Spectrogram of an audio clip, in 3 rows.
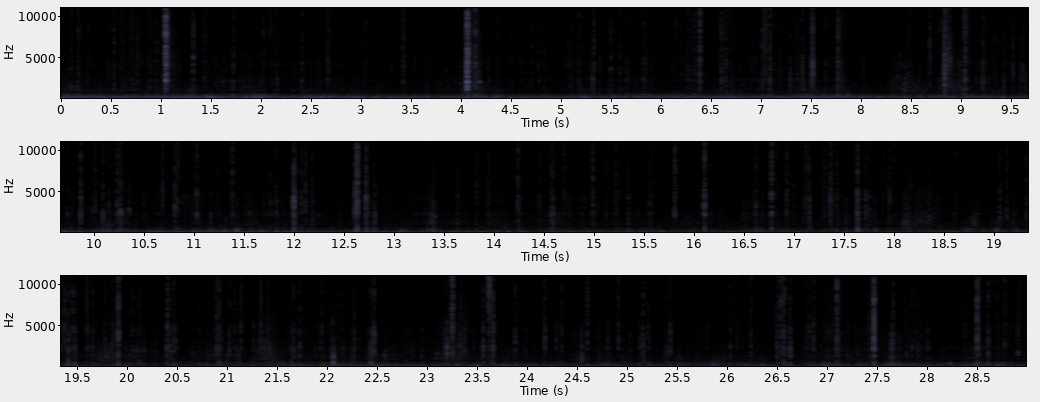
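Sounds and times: twig fire crackling and popping: 0:00.0 - 0:28.9.

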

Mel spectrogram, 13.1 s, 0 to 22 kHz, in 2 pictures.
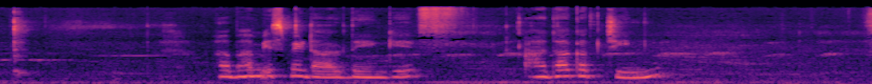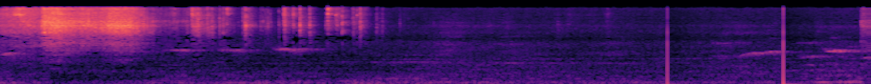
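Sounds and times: hiss of falling sugar grains: 0:06.5 - 0:08.9
pattering grains: 0:06.5 - 0:09.4.

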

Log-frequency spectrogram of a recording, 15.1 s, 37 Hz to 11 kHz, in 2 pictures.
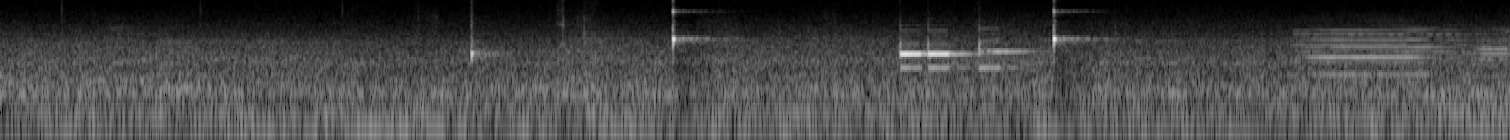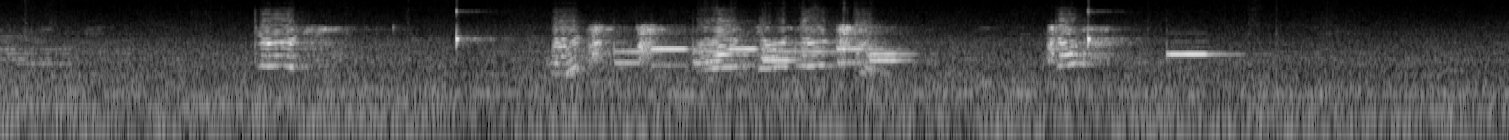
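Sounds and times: short sharp keypad beeps: 0:03.4 - 0:03.7, 0:04.5 - 0:05.6, 0:09.8 - 0:10.1, 0:12.9 - 0:13.8
two-note dial tones: 0:04.5 - 0:05.6, 0:13.0 - 0:13.8.

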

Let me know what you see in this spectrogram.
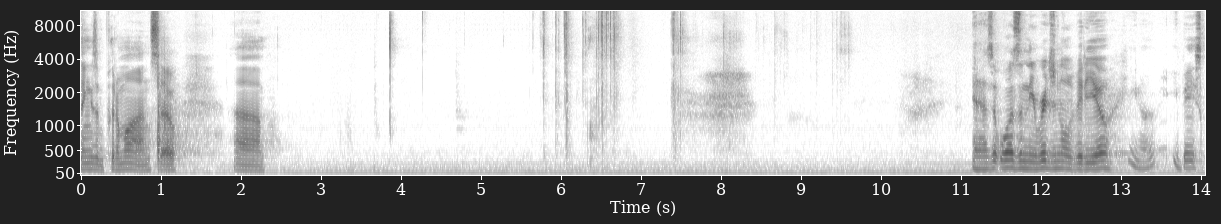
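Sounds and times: steady low hum: 0:00.0 - 0:14.0
plastic pieces clicking and crackling: 0:07.4 - 0:09.7.

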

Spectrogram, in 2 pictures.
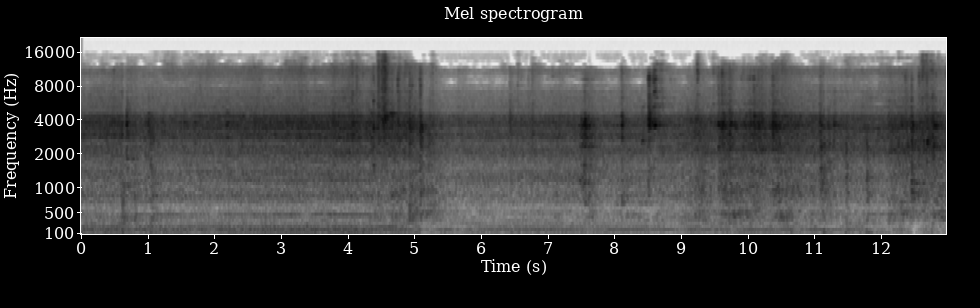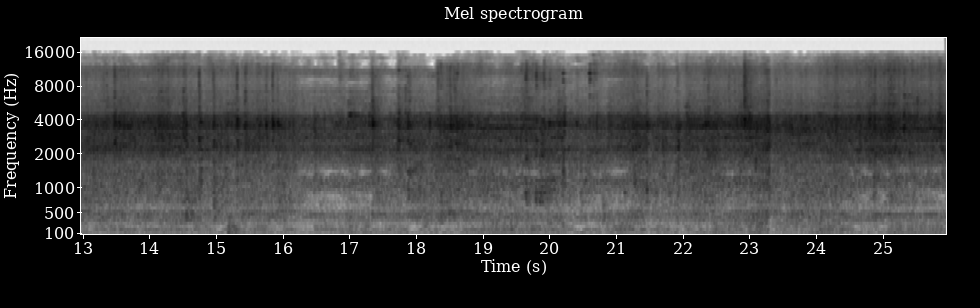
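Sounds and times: excavator diesel engine running: 0:00.0 - 0:25.9
concrete and steel breaking: 0:09.3 - 0:25.9.

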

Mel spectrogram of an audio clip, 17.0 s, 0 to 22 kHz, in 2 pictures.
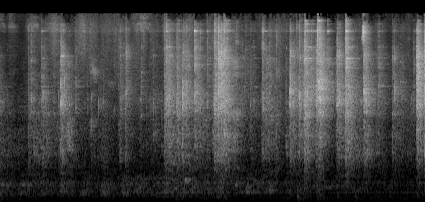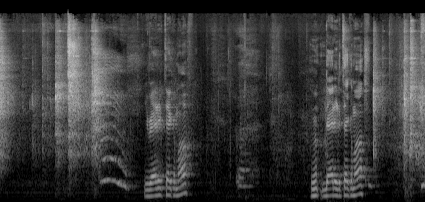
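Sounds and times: plastic roller skates clattering: 0:00.0 - 0:17.0.

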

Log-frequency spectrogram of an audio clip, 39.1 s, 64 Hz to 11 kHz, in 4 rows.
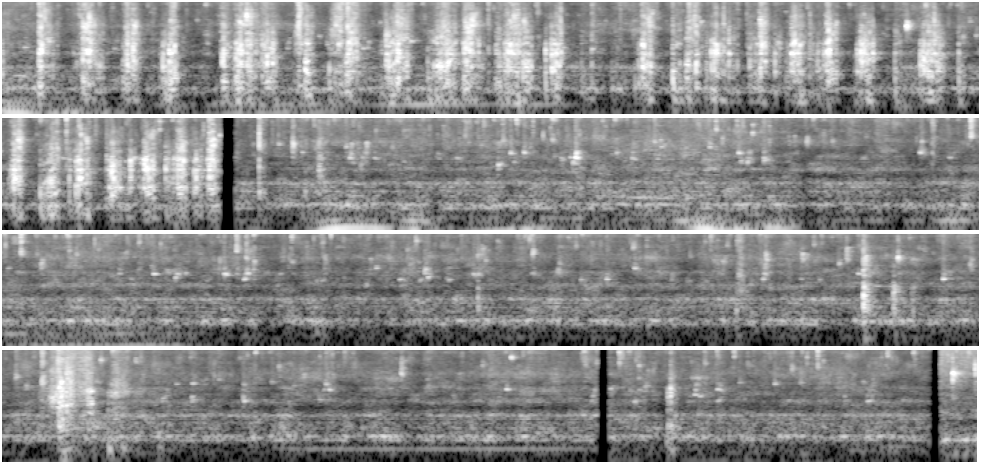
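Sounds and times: wet food handling: 0:00.0 - 0:15.7, 0:29.6 - 0:30.8
low rumble: 0:12.8 - 0:17.8.

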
